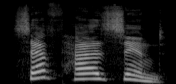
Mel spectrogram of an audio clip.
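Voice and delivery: high, loud, very slow pronouncement. Acted. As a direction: proclaim it over her interruptions. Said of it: "the host raised his voice".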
